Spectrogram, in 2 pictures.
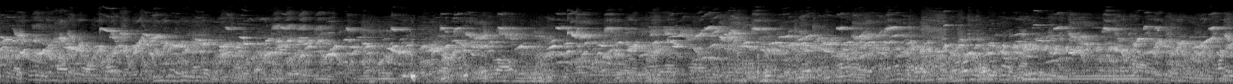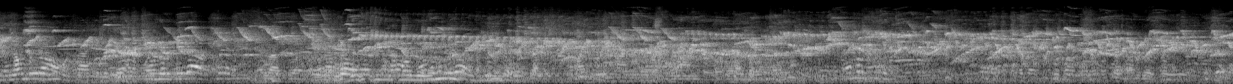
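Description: A songbird sings loud, fast, varied trills and whistles close by.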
